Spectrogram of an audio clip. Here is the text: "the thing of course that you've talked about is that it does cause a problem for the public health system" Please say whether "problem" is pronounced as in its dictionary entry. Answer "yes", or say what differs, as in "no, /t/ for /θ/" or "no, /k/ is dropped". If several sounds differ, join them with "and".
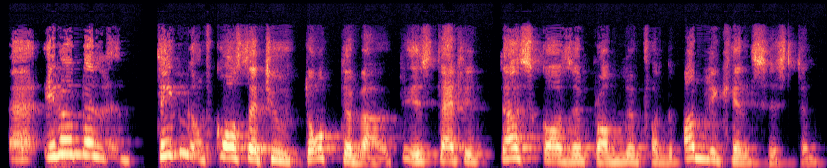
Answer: yes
